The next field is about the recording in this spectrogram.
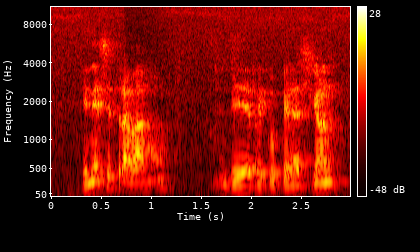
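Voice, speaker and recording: Audible room echo mixes with noticeable background noise throughout the recording. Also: man. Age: 60s. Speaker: local historian and journalist. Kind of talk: interview. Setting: at home. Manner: hesitant with fillers.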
